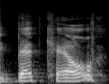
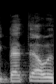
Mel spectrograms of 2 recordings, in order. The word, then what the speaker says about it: Beit El: And he had this shiloh that he asked then Rav Tzvi Yehuda Cook, and do they say Beit Kel or do you say Beit El? Right? How do you say it? Is it God's name? And the answer is it's the name of the city.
